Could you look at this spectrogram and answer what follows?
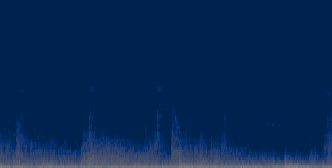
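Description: Point defense turrets on a spaceship in the space combat game Cosmoteer fire continuously, a dense rumbling barrage of rapid blasts at steady loudness throughout, with no talk over it.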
